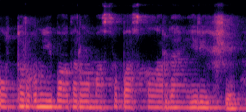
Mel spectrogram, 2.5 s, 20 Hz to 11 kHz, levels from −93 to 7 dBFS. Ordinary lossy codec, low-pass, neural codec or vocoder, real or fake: Opus, 24 kbps; 7.2 kHz; none; real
